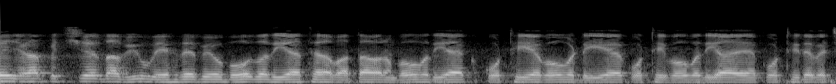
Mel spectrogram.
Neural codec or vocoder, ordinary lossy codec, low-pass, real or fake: none; MP3, 24 kbps; 7.2 kHz; real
